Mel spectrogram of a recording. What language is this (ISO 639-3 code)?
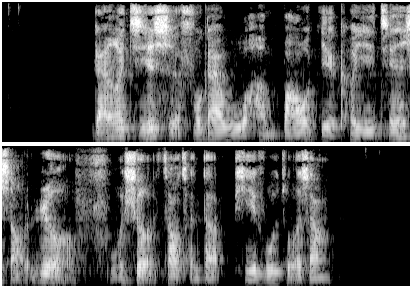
zho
